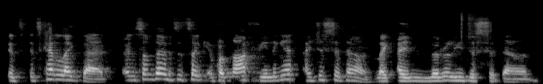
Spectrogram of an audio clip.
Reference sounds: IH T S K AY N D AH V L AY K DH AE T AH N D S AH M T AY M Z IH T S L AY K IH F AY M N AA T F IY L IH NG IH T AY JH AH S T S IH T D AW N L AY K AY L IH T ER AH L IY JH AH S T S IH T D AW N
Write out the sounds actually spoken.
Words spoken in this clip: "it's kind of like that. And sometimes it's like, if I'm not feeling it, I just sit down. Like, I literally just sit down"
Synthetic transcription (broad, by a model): IH T S K AY N D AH L AY K DH AE T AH N S AH M T AY M Z IH T S L AY K IH F AY M N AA T F IY L IH NG IH T AY JH AH S T S IH T D AW N L AY K AY L IH T ER L IY JH AH S T S IH T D AW N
